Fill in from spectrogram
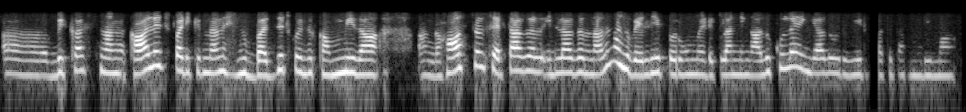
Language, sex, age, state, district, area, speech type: Tamil, female, 18-30, Tamil Nadu, Nilgiris, rural, conversation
